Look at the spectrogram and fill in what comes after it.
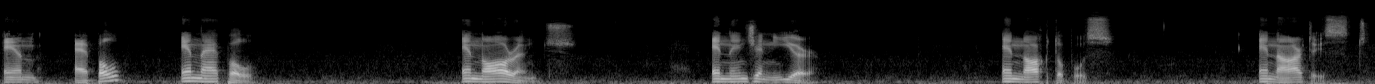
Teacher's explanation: como o artigo indefinido an termina numa consonant e a palavra seguinte inicia em uma vowel, falando os dois juntos, nós podemos uni-los na pronúncia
